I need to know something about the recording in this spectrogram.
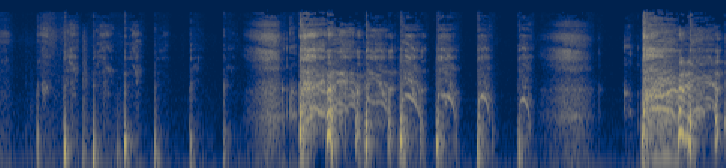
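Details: Morning chesty cough, less than an hour after getting out of bed: repeated bouts of loose, rattly coughing broken by deep, noisy in-breaths; a productive cough.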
